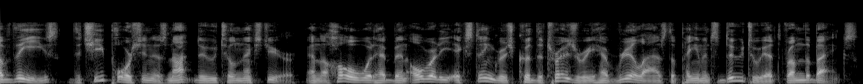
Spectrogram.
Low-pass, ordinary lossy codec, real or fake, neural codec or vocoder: 7.2 kHz; MP3, 48 kbps; real; none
